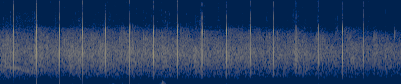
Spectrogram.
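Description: An audience applauds steadily for about five seconds, a dense wash of clapping with sharp, evenly spaced individual claps cutting through in a quick regular beat. No one speaks.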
